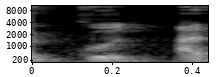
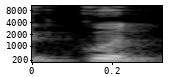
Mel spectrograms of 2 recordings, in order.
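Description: First: Good啊 said with a short, falling, stopped tone; fourth tone good. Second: Good said with a short stopped tone that pushes upward; good as Taiwanese eighth tone, rising and cut off. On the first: Teacher shows the fourth tone to the class, short and falling. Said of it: "我第四调是good啊". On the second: Teacher contrasts it with the fourth tone, rising and stopped. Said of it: "第八调是good". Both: Shown as a demonstration.

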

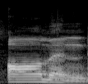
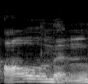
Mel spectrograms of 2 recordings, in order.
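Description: First: ALMOND as "AW-mund", L left silent. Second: ALMOND with the L pronounced, as in "almost"; L sounded, wrongly. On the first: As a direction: say "almond" with the "aw" of August and no L. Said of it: "more of that kind of sound". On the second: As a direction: say "almond" with an audible L. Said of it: "L in almond is kind of a silent". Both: Shown as a demonstration.

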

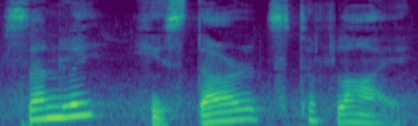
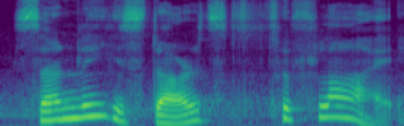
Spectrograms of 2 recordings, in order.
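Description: First: Slow, word-by-word reading; slow repeat. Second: Said in the usual way. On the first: A narrator's reading. Narrator repeats the duckling's first flight, slowly. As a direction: spell out the sentence slowly.

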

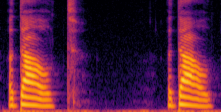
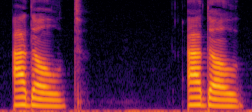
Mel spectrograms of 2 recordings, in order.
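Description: First: Adult said "a-DULT", stress at the end; adult the American way, slowly; American pronunciation. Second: Adult said "AD-ult", stress at the front; adult the British way, very slowly; British pronunciation. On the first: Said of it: "美式adult". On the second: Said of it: "英式". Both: Shown as a demonstration.

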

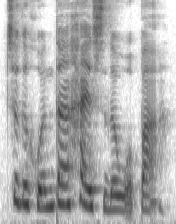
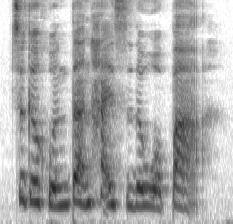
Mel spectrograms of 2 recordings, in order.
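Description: First: Higher, louder, voice close to tears; tearful accusation. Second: Higher and much louder, stress on 蛋; desperate shout. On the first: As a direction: blurt it out through tears. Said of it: "蒲世禄哭着". (带着哭腔控诉) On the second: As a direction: repeat it louder, pleading to be understood. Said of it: "他又说了一遍". (更大声地哭喊) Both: A narrator's reading.

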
